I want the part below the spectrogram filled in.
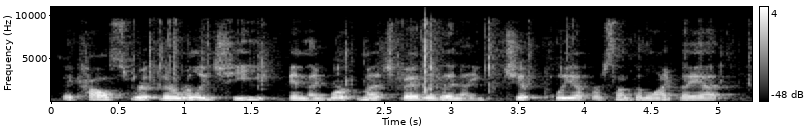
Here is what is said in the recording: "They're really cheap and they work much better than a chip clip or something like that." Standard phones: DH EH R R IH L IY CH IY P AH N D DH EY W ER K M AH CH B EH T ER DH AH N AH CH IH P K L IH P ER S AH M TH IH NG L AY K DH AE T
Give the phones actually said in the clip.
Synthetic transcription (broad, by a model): DH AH R R IH L IY CH IY P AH N DH EY W ER K M AH CH B EH T ER DH AH N AH CH IH P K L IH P ER S AH M TH IH NG L AY K DH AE T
